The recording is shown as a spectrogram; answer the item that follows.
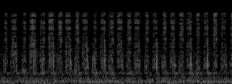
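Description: A coin scratching the silver coating off a paper scratch-off lottery ticket in quick, even back-and-forth strokes, about ten a second.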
